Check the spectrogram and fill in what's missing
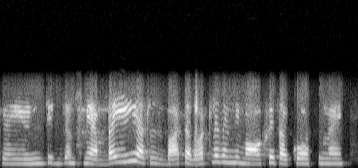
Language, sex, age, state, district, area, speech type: Telugu, female, 60+, Andhra Pradesh, Vizianagaram, rural, conversation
